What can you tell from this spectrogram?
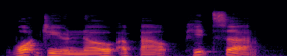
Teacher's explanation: it's a question so we can go up with our tone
